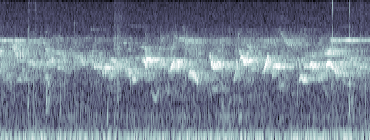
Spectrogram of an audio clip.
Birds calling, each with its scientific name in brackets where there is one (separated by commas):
Iiwi (Drepanis coccinea), Red-billed Leiothrix (Leiothrix lutea)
